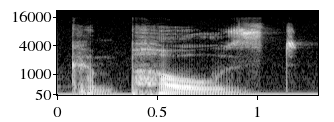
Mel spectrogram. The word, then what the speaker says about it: composed: Composed of means made up of. Compose. Pay attention to the pronunciation there with stress on p, so composed.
